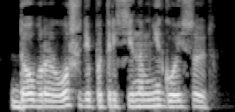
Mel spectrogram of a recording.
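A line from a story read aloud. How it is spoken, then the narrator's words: Grumbling mutter. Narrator (Russian): пробурчал Кузьмай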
